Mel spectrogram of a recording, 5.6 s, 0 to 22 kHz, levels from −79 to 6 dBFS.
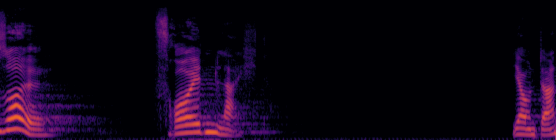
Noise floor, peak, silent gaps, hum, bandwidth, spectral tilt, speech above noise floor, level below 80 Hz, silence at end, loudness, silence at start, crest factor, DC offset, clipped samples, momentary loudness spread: -75 dBFS; -14 dBFS; none; 50 Hz at -70 dBFS; 17.5 kHz; -4.5 dB/octave; 45 dB; -72 dBFS; 0 s; -30 LUFS; 0 s; 20 dB; under 0.1%; under 0.1%; 18 LU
